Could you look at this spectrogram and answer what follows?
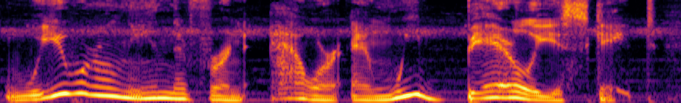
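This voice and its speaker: A teenage boy hero, played by a man, talks casually and asks questions with a very animated pitch. Music plays clearly behind his audio drama lines. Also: a little fast. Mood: intent, concerned.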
